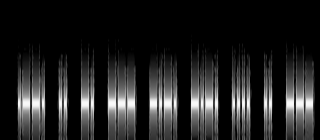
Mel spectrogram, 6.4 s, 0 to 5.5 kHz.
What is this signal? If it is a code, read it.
Morse code, heard as a keyed tone, about 25 wpm, spaced as for 18 wpm, 700 Hz. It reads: PINOCCHIO
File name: Pinocchio / Pinocchio ch4 12 25 ik1hge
